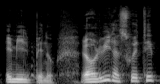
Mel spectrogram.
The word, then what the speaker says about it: Peynaud: Euh, qu'est-ce que je peux citer d'autre Ben l'influence aussi d'Émile Pénaud. Donc il faut absolument connaître hein, en tant que, dégustateur. Donc Pénaud, ça s'écrit P-E-Y-N-A-U-D.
